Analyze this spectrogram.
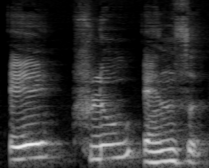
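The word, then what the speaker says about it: affluence: यहाँ पे हमारा एफ हमारा दो बार लिखा है और आपको पता है कि उच्चारण कितनी बार करना है? एक बार। और आगे लिखा है ई एन सी ई, इसे क्या पढ़ते हैं हम लोग? एंस। तो हमारी मीनिंग क्या बनी? एफ्लुएंस। एफ्लुएंस।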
